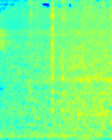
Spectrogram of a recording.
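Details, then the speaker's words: Yamaha Mio Sporty scooter engine run warm: it starts easily and runs smoothly with a steady low note and no tapping. It is hard to start when cold, which the mechanic says often comes from the valves. "Kalau mesin panas hidupnya enak bro ya. Suara mesin masih halus, belum ada kendala."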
